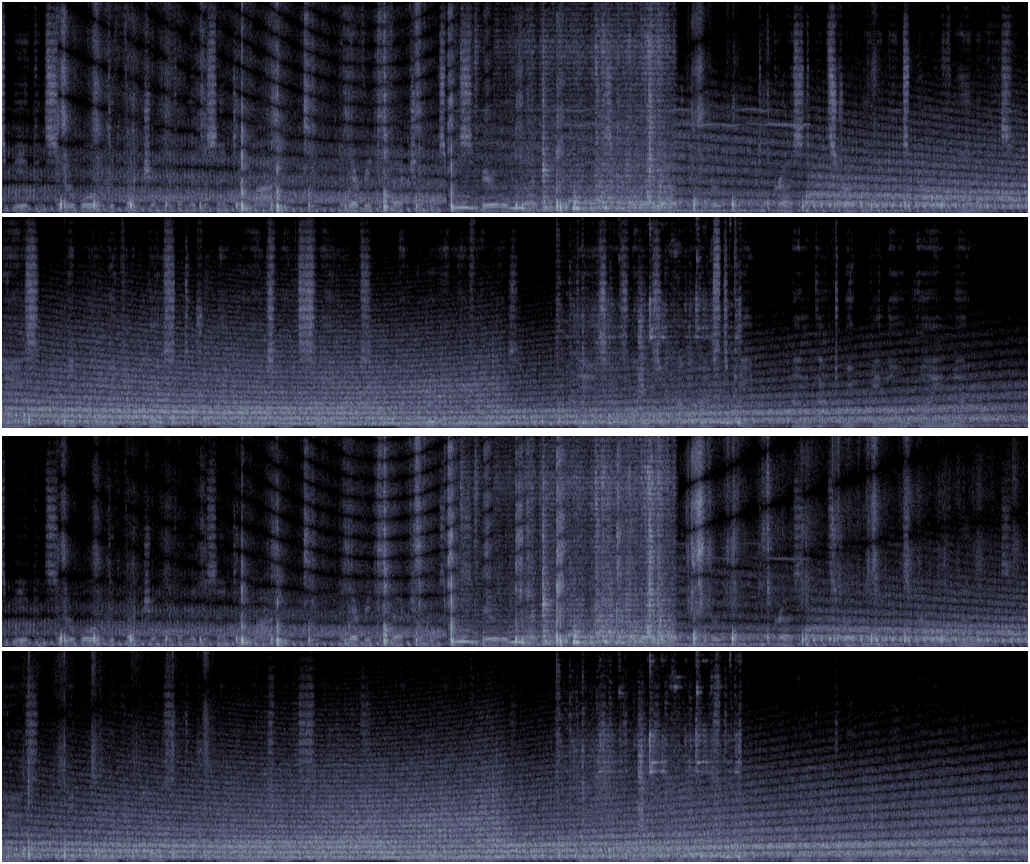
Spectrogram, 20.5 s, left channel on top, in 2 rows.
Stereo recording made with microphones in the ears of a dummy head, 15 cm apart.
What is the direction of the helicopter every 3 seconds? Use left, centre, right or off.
left, left, left, left, centre, right, right.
